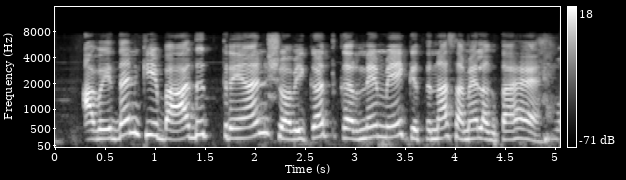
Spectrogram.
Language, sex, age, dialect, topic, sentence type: Hindi, female, 18-24, Marwari Dhudhari, banking, question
